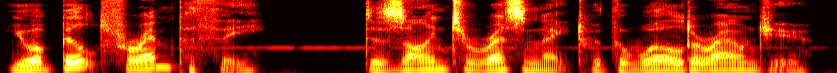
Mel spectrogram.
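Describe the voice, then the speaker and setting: Slow, calm man with gravelly fry. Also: medium pitch, no echo, clean studio sound. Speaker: sleep narrator. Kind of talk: soft-spoken bedtime narration.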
